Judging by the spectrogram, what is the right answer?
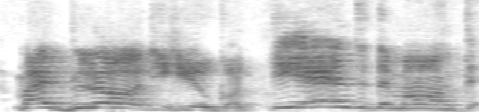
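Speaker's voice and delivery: lightly voiced worried girlfriend; mimicking his girlfriend.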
